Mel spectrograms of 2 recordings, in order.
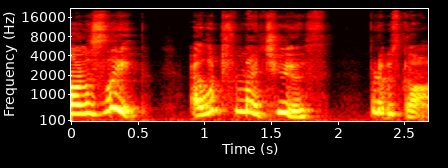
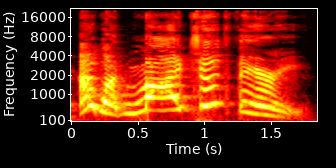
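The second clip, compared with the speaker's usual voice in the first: stomping foot; 6 semitones higher, 4 dB louder, slower than usual. Acted. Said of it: "I said, stomping my foot".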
